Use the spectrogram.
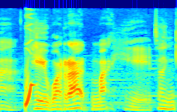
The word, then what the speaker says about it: เทวราชมเหศวร: หน้า มเหศวร ก็ ได้ แท้ จริง แล้ว นะ ครับ ตาม ราชบัณฑิต ให้ อ่าน ว่า เทวราชมเหศวร เขต ว่า คำ ว่า ศ.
